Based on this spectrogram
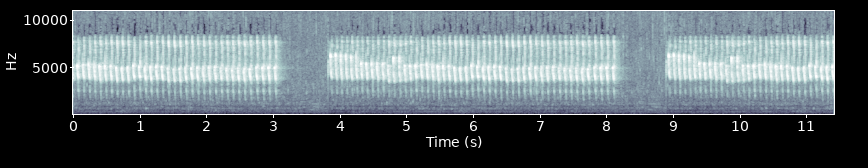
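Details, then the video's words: Female bar-winged prinia in ngetir style, repeating extended dry rattling rolls of rapid sharp ticks, each roll three to four seconds long, separated by short pauses of under a second. "Prenjak Betina Gacor Ngetir Rapat Tajam Kasar Roll Panjang"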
